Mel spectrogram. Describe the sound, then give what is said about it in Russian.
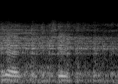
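Train wagons roll past in a steady, continuous rumble, with a few faint squealing tones riding on the noise. “это что, стак вагонов проехал?”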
